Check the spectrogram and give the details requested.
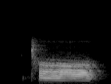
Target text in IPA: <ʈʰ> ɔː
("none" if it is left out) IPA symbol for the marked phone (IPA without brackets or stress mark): ʈʰ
